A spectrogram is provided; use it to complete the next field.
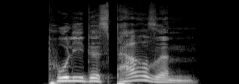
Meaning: strong dative masculine/neuter singular of polydispers
- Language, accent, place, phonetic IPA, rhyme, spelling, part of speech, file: German, Germany, Berlin, [polidɪsˈpɛʁzm̩], -ɛʁzm̩, polydispersem, adjective, De-polydispersem.ogg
